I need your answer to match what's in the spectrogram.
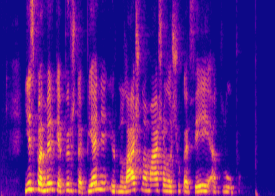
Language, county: Lithuanian, Kaunas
